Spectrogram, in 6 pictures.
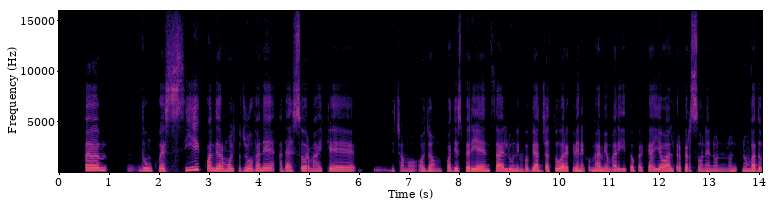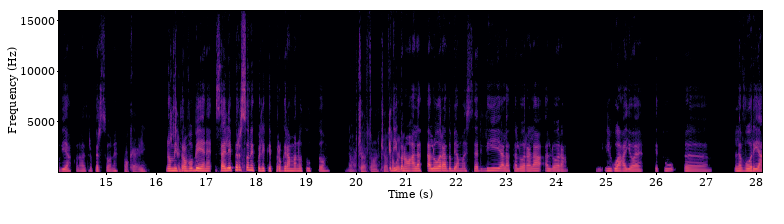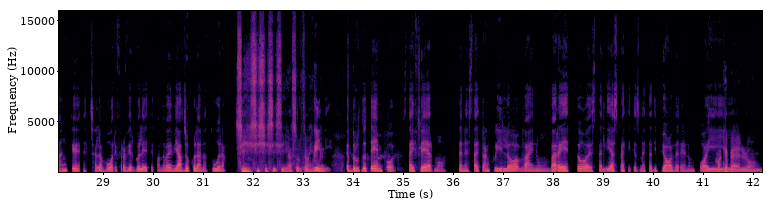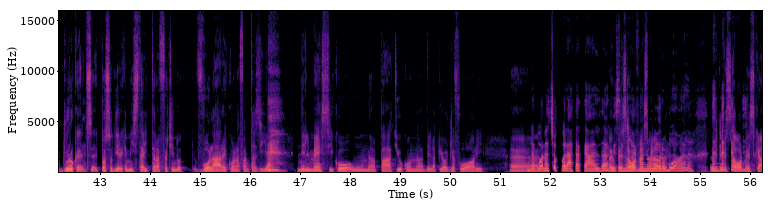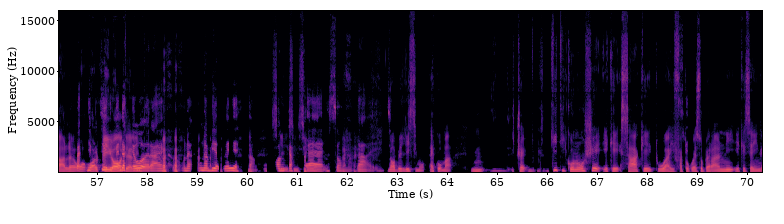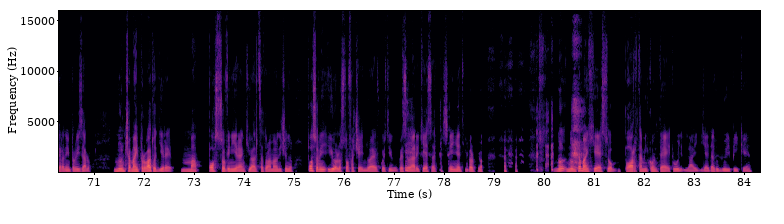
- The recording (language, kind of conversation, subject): Italian, podcast, Come bilanci la pianificazione e la spontaneità quando viaggi?
- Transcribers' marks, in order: chuckle; other background noise; laughing while speaking: "Sì, sì, sì, sì. Assolutamente"; tapping; chuckle; chuckle; chuckle; chuckle; "cioè" said as "ceh"; chuckle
